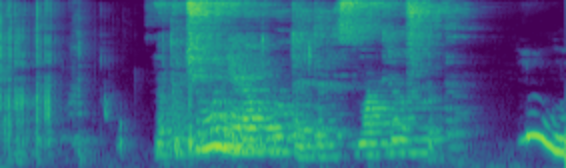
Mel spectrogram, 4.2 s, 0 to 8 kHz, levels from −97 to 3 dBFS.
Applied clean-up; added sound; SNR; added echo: classical method WPE with log-MMSE.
